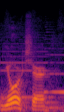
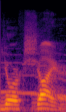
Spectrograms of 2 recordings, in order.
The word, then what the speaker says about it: Yorkshire: the first time and I found out it's pronounced Yorkshire, not Yorkshshire. That was really nice. That's really, really good. M. Well done, Yorkshire.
